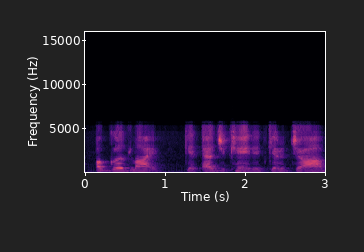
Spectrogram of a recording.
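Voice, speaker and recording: A woman with a very deep, low pitch and vocal fry speaks at a fairly slow pace. Audible room echo surrounds her voice. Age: 60s. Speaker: video blogger sharing personal testimony. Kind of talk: testimony.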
